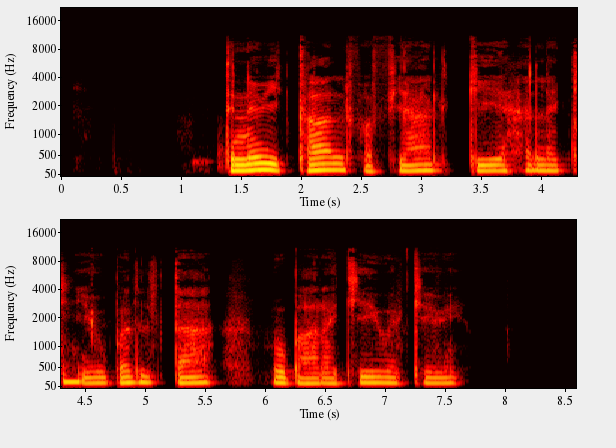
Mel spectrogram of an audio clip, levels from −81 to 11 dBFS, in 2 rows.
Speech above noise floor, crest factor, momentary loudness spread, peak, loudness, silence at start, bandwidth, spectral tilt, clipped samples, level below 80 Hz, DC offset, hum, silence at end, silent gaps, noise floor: 60 dB; 20 dB; 12 LU; -6 dBFS; -24 LUFS; 1.35 s; 11 kHz; -7.5 dB/octave; under 0.1%; -66 dBFS; under 0.1%; none; 1 s; none; -83 dBFS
